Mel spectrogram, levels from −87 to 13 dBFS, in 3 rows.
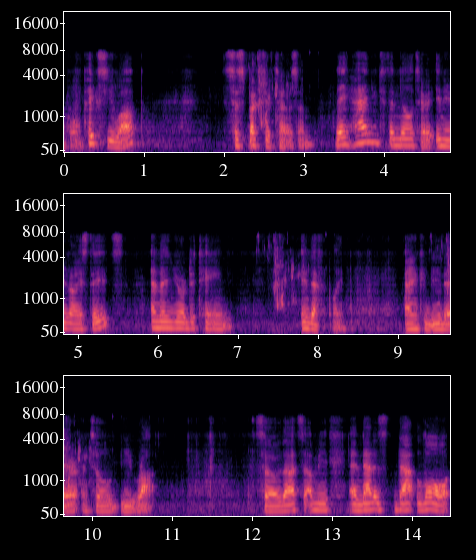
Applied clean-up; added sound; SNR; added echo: neural separator model SepFormer DNS4.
